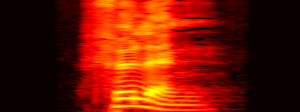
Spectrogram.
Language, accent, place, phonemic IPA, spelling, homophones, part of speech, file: German, Germany, Berlin, /ˈfʏlən/, Füllen, füllen, noun / proper noun, De-Füllen.ogg
- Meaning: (noun) alternative form of Fohlen (“young horse”); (proper noun) Equuleus; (noun) gerund of füllen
